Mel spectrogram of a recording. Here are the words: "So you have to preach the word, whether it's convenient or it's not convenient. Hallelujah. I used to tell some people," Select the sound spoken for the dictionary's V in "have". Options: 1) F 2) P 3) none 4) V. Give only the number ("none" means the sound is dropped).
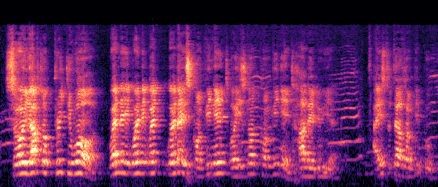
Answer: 1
